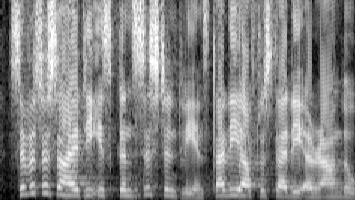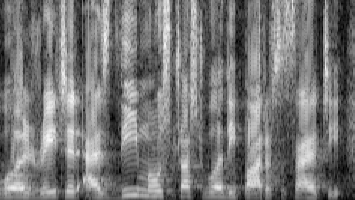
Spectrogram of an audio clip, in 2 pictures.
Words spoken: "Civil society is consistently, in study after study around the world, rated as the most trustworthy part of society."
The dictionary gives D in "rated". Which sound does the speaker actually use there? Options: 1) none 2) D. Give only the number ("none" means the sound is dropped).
2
